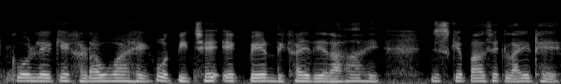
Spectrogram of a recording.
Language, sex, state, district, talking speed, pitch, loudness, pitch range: Hindi, male, Karnataka, Gulbarga, 190 wpm, 150 Hz, -25 LUFS, 145-155 Hz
